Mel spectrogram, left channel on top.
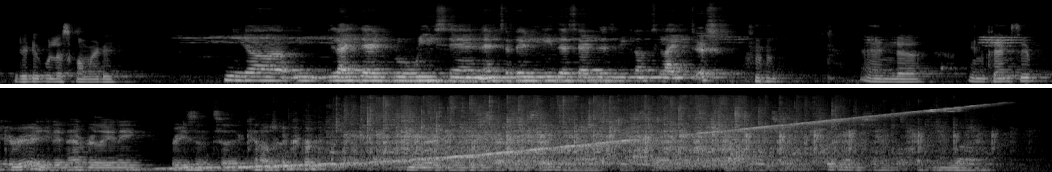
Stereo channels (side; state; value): both; different; correlation 0.00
